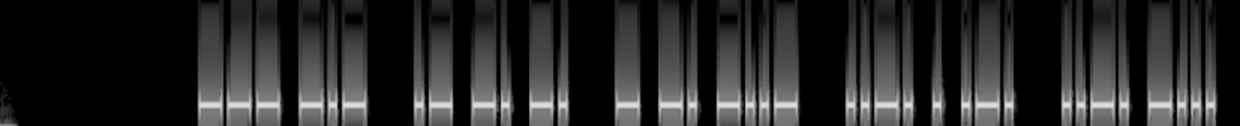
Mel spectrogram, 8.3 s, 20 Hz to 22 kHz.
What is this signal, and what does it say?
Morse code, heard as a keyed tone, about 25 wpm, 700 Hz. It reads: OK ANN TNX FER FB
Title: Practice QSO - Exchange 4 - Ending - 25wpm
